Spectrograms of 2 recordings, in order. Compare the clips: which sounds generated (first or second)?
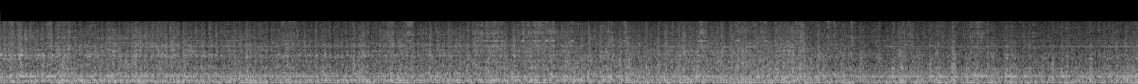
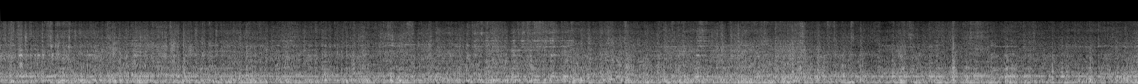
second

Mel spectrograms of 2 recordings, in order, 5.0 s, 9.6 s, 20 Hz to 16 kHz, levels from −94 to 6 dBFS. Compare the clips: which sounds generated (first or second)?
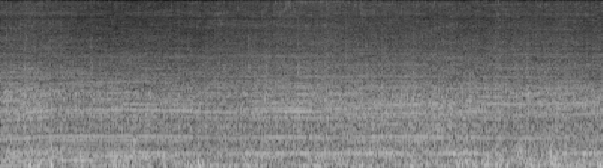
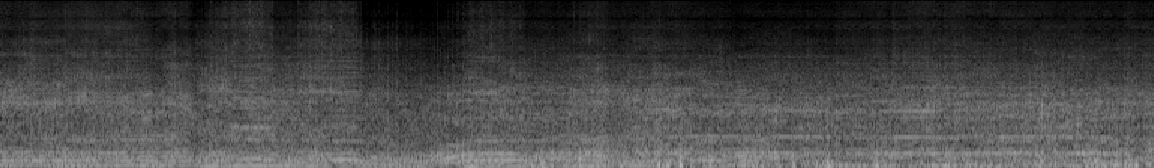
second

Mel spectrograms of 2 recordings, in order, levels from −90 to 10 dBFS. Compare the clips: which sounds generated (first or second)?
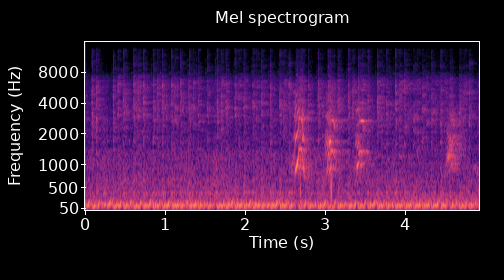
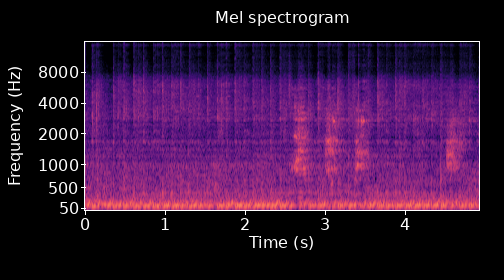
second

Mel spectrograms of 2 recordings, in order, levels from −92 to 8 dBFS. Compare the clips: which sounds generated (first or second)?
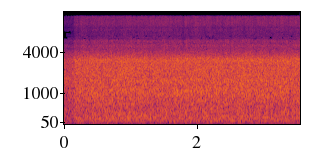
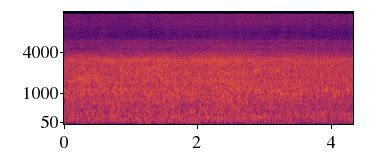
second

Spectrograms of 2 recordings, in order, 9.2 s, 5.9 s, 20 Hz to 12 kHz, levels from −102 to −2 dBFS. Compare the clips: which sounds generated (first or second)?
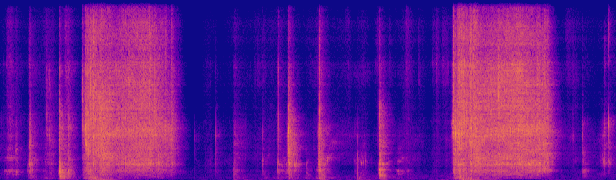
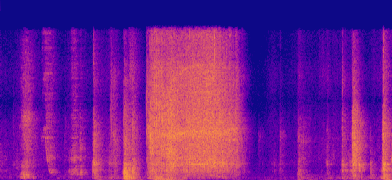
first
